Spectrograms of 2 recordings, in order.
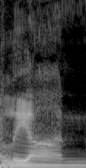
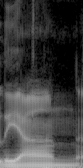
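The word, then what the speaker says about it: Lian: like a or Leon it's like a East Asian pronunciation it's spelled like l i a an but it's like Leon Harper oh Leon okay um this is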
